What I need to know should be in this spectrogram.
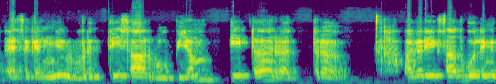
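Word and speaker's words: वृत्ति सारूप्यम् इतरत्र: अच्छे से कंठस्थ करेंगे शुद्ध रूप में, अशुद्ध उच्चारण नहीं होना चाहिए। तो क्या है, वृत्ति सारूप्य, या ऐसे कहेंगे वृत्ति सारूप्यम इतरत्र। अगर एक साथ बोलेंगे तो कैसे बोलेंगे, देखिए पहले ध्यान से, वृत्ति सारूप्यम इतरत्र, वृत्ति सारूप्यम इतरत्र ऐसा बोलेंगे।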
